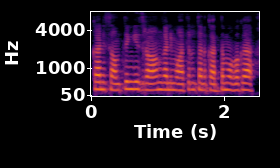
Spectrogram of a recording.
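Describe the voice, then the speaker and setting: A woman storyteller narrating a written story aloud in a brisk, steady reading. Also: a little high.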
